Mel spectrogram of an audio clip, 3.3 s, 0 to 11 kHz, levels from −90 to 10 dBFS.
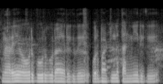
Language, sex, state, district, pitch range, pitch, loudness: Tamil, male, Tamil Nadu, Kanyakumari, 110-120 Hz, 115 Hz, -18 LUFS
